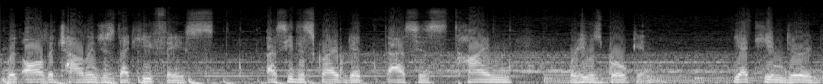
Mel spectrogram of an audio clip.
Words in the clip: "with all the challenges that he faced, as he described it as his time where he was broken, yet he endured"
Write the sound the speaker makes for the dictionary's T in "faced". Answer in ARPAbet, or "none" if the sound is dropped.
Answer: T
